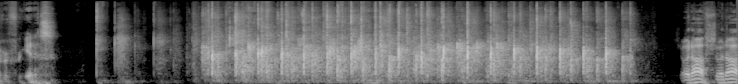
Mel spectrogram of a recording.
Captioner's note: applause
